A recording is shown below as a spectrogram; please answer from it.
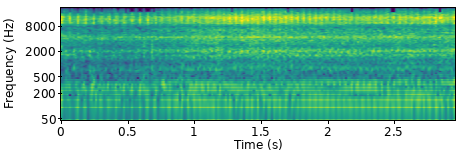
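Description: The engine of an old Mennonite wagon idles close by, a loud, steady low rumble with an even, throbbing pulse and no revving.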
